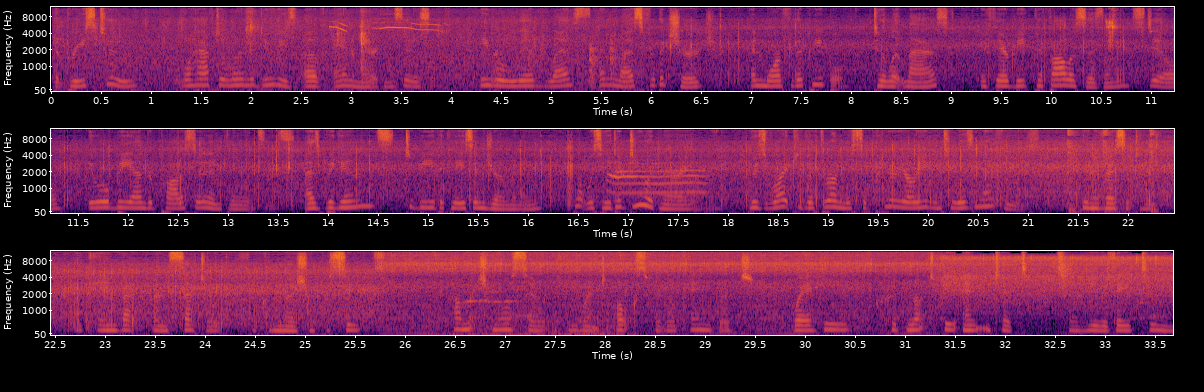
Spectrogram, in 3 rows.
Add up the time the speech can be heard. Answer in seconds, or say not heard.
33 s.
